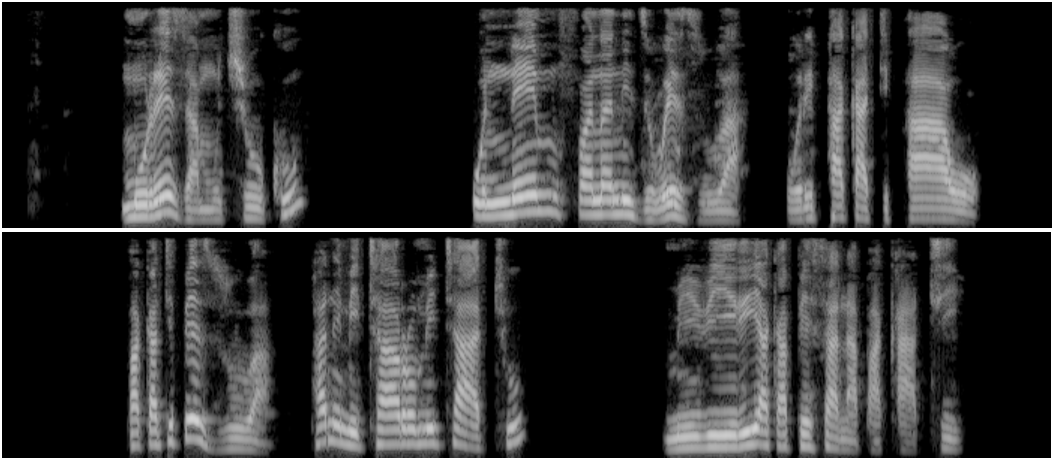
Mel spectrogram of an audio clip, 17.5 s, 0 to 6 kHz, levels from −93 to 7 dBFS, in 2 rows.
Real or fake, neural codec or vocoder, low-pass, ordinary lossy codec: real; none; 5.4 kHz; MP3, 48 kbps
